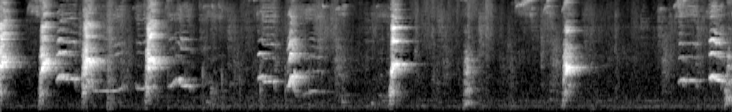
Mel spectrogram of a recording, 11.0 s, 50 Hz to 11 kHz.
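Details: Black male Miniature Dachshund puppy, born March 2019, kept in a pet shop, giving a series of sharp high yipping barks, about ten spaced irregularly roughly one second apart, indoors with a faint steady hum.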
